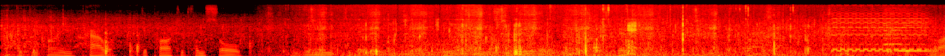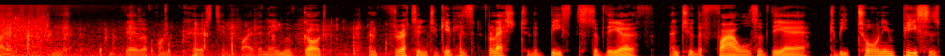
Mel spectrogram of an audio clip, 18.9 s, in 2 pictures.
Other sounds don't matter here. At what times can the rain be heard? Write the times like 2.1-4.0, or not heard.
0.0-9.9.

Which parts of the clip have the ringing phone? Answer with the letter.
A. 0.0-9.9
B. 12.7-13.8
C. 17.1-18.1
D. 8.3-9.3
D.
